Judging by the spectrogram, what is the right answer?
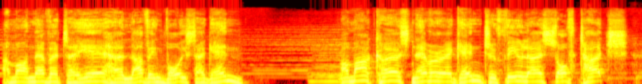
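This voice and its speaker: A man's voice: a little high, steady tone, normal speed, fairly bright tone, soft background music, pitched above the performer's own voice, natural voice. A man voicing a young heroic lover in a stage melodrama, anguished and declamatory in archaic English.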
